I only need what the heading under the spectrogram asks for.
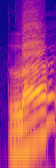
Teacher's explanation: La awalnya 2 harokat, la karena adanya hamzah maka dia menjadi 4 harokat atau 5 harokat. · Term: mad wajib muttasil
